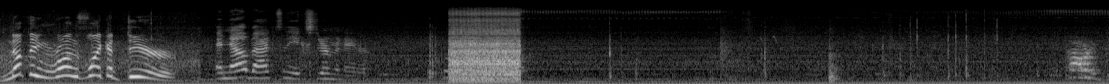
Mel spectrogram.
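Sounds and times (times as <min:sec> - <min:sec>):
low steady hum: 0:00.0 - 0:11.0
loud burst of static hiss: 0:04.4 - 0:05.6.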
